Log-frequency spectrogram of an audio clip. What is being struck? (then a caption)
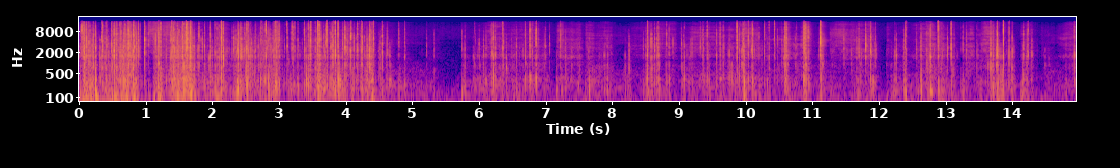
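Paper gift bag with plastic window, filled with popcorn. A small white paper gift bag with red stars and a clear plastic star-shaped window, full of popcorn, is held in both hands and crinkled and rubbed with fingertips and short painted nails. Bright, dry crinkling and rustling is dense for the first few seconds, then drops to near silence for a moment before returning in irregular bursts of crackles.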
